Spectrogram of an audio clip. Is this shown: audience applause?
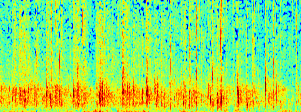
yes

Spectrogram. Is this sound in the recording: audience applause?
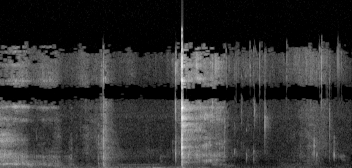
no

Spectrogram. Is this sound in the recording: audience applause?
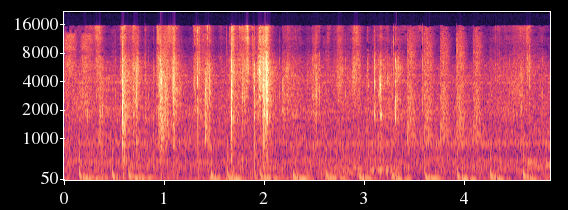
no

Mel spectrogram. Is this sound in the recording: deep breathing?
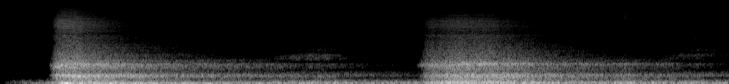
yes

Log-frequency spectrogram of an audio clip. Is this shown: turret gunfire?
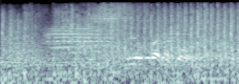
yes

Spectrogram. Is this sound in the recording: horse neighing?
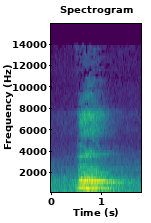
no

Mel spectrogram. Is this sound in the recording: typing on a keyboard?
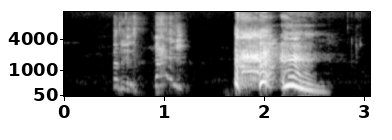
no

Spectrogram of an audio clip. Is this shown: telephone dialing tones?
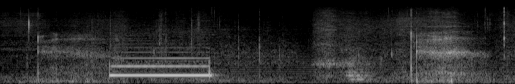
yes

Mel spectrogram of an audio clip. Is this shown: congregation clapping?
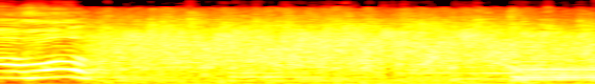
yes

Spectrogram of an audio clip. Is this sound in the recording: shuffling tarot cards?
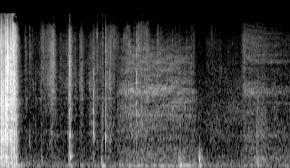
yes

